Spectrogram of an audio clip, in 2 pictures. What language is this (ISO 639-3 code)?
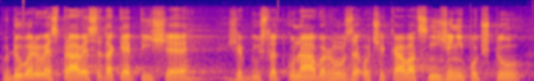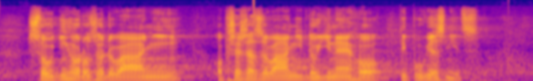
ces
